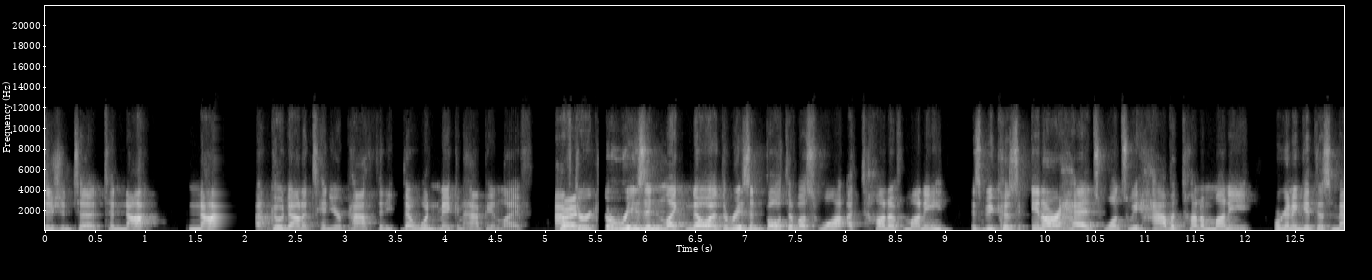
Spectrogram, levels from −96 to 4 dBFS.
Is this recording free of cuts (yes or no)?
no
